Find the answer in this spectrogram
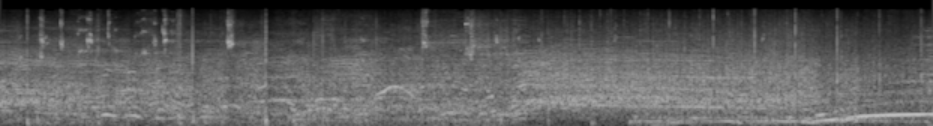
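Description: Basketball being dribbled on a hardwood court in a large arena, over the crowd's murmur and shouting voices; a voice rises into a held shout near the end.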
